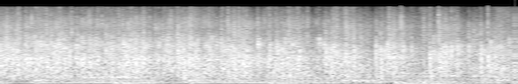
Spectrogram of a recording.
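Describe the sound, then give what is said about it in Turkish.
An audience breaks into steady, loud applause, a dense wash of many hands clapping at once that fills the whole clip without pause. “Bir alkış!”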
